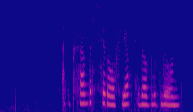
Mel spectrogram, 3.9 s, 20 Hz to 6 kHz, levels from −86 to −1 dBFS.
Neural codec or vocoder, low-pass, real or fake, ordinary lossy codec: codec, 44.1 kHz, 7.8 kbps, Pupu-Codec; 5.4 kHz; fake; AAC, 24 kbps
